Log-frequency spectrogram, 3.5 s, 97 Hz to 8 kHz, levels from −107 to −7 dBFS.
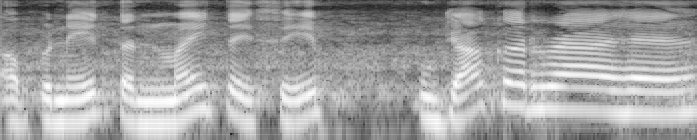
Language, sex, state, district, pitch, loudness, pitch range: Hindi, female, Uttar Pradesh, Jalaun, 225 Hz, -14 LUFS, 180-260 Hz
